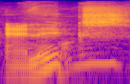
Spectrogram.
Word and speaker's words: Square Enix: Is it really pronounced Square Enix? Fairy HD. I feel like I keep hearing it pronounced Square Enix. I'm just I'm not going to do that. It's Enix. I don't care what you say. It's Enix.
